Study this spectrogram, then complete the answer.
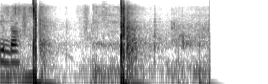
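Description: Two loud, sharp palm-leaf firecracker bursts about a second apart, with crackling noise trailing after each.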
